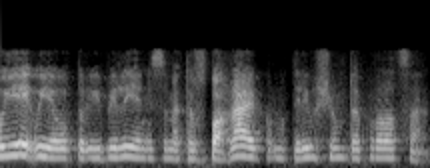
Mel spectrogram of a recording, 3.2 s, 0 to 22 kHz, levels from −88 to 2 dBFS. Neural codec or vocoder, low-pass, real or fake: codec, 16 kHz in and 24 kHz out, 0.4 kbps, LongCat-Audio-Codec, fine tuned four codebook decoder; 7.2 kHz; fake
